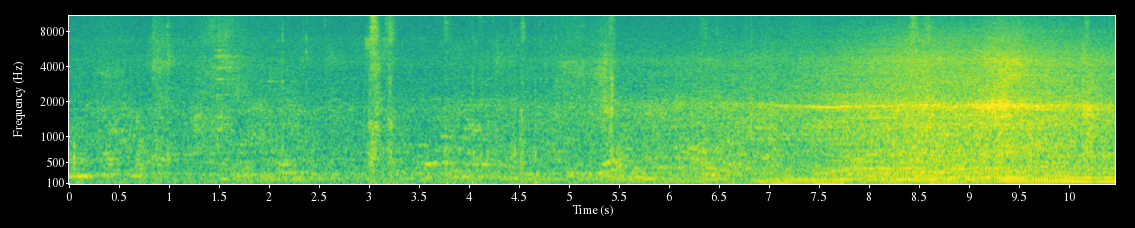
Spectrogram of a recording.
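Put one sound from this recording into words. Stiff paper rustles as sheets are handled.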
